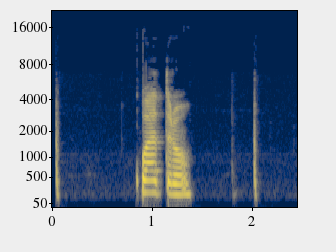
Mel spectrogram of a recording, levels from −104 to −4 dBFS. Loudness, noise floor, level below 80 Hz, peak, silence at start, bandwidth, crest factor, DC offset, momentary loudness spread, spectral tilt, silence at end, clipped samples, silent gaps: -17 LUFS; -76 dBFS; -68 dBFS; -2 dBFS; 0.05 s; 7.6 kHz; 20 dB; under 0.1%; 21 LU; -5 dB/octave; 0.4 s; under 0.1%; none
